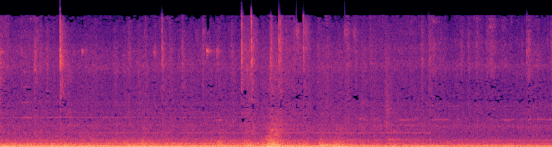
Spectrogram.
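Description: Diesel passenger train running, heard from inside the carriage: a steady engine drone and wheel rumble with light clicks, and a brief louder swell about three and a half seconds in.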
